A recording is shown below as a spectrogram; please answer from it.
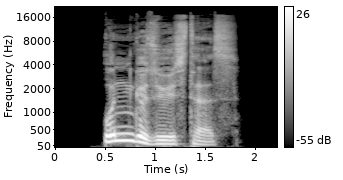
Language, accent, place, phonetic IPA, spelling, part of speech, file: German, Germany, Berlin, [ˈʊnɡəˌzyːstəs], ungesüßtes, adjective, De-ungesüßtes.ogg
- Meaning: strong/mixed nominative/accusative neuter singular of ungesüßt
